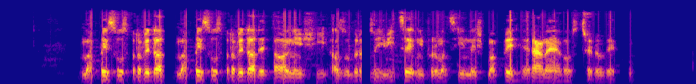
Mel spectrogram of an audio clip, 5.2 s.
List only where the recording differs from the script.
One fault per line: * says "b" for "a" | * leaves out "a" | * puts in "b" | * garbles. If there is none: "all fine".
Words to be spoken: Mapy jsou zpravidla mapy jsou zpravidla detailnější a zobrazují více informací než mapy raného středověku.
all fine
